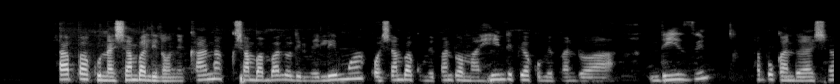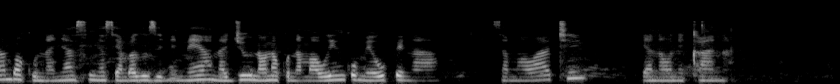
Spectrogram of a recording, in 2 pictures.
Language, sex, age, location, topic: Swahili, female, 25-35, Kisii, agriculture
